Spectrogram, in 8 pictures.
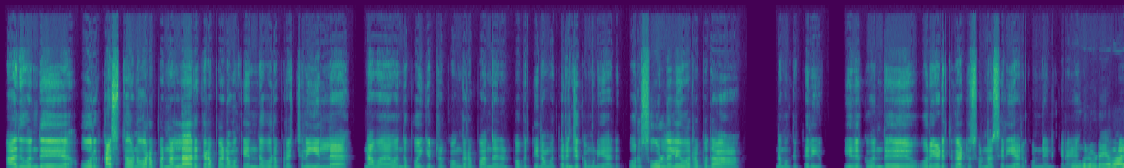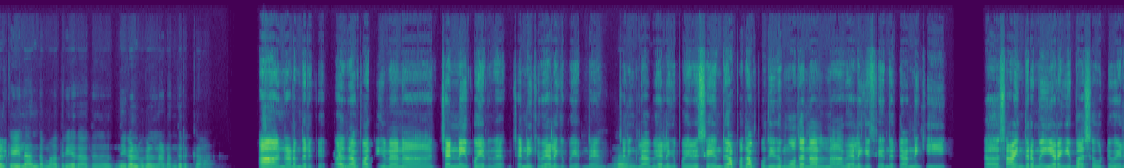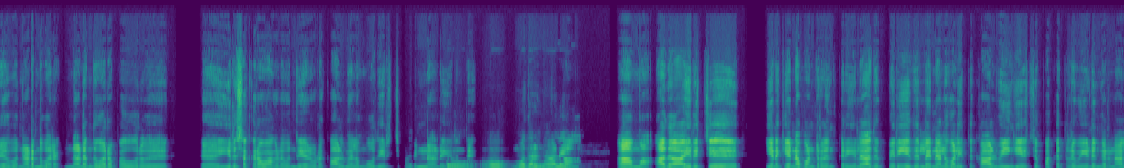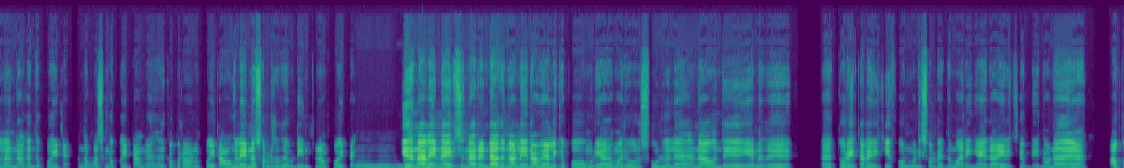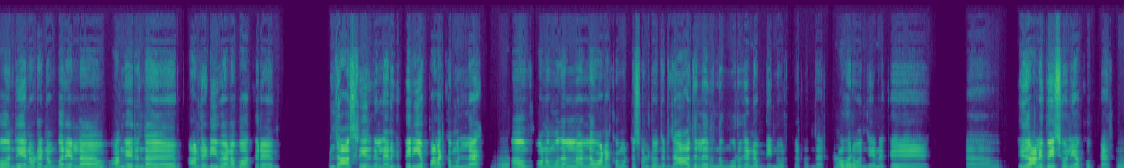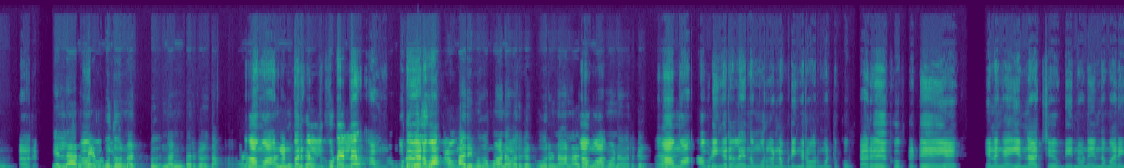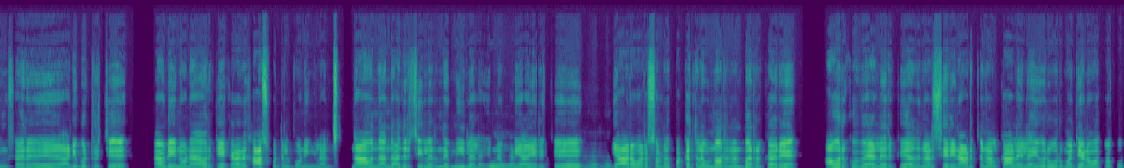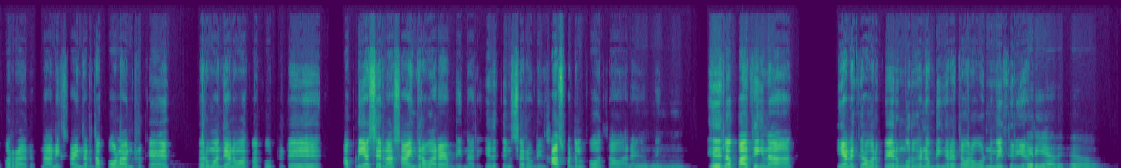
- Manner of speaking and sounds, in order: horn; in English: "ஆல்ரெடி"; tsk; other noise; laughing while speaking: "இதில பார்த்தீங்கன்னா"
- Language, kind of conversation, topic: Tamil, podcast, நட்பில் நம்பிக்கை எப்படி உருவாகிறது?
- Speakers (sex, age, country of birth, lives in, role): female, 35-39, India, India, host; male, 35-39, India, India, guest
